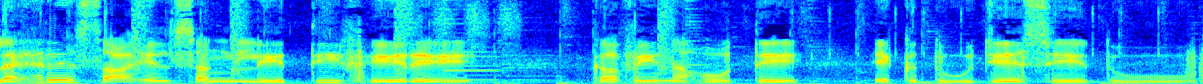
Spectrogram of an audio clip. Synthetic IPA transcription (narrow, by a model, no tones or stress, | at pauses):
lɛɦɾesaːɦɪlsə̃ŋɡleːt̪ipʰeːɾe | kəbʱinəɦoːt̪eɪkd̪uːd͡ʒesed̪uːɾ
